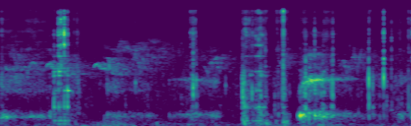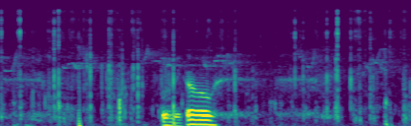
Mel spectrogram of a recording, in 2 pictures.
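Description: A small clear plastic packet of peanuts crinkling and rustling in the hands, with scattered light clicks, as the peanuts are shaken out onto a trail meal. A man's voice gives a short hum a little before the end, and faint bird chirps come through now and then.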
